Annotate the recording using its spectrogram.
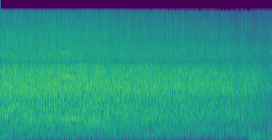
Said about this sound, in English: Does anybody believe that? Clap your hands and shout about it just a minute.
